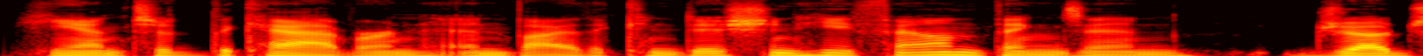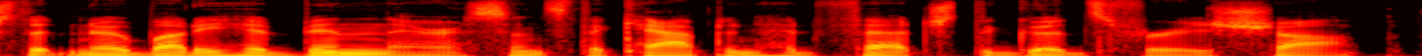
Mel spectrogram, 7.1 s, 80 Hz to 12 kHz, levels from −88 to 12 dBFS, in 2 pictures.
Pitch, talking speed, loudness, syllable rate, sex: 105 Hz, 235 wpm, -23 LUFS, 6.0 syllables/s, male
